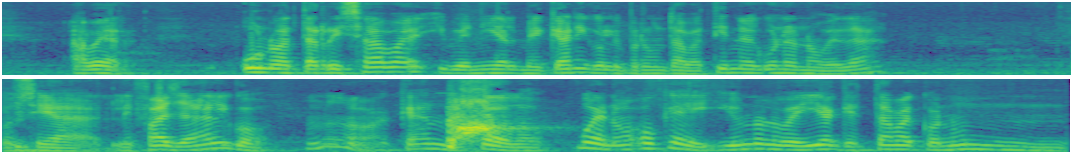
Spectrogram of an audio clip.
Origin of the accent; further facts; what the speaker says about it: Argentina; nosotros somos argentinos y no dejamos de ser eso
